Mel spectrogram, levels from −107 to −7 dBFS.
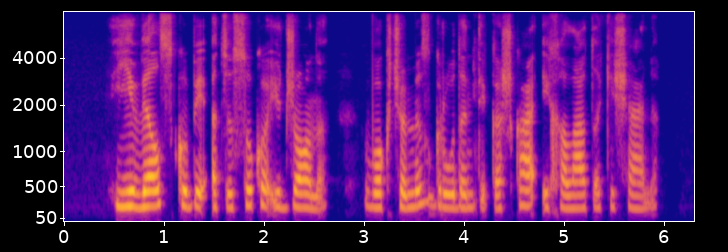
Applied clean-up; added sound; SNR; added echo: none; none; none; none.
